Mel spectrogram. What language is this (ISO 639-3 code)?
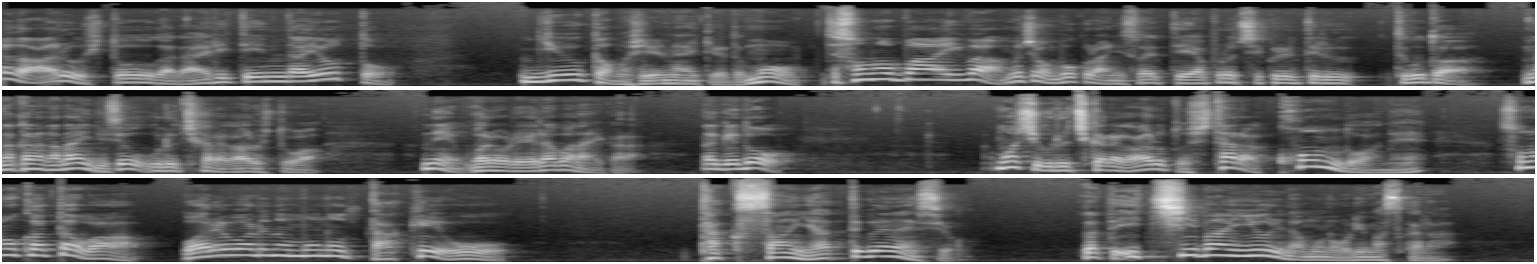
jpn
